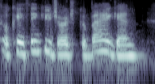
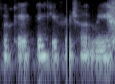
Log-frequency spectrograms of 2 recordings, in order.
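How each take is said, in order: First: Brisk dismissal. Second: Soft, fast whispered thank-you; whispered dismissal. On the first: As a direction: wave George off cheerfully. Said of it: "you're gonna be like". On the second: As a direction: whisper it to brush the voice off. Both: Acted.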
